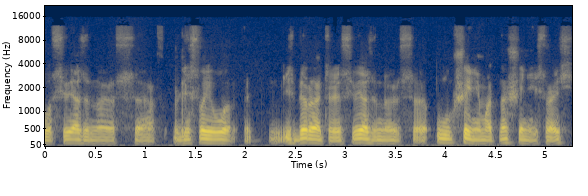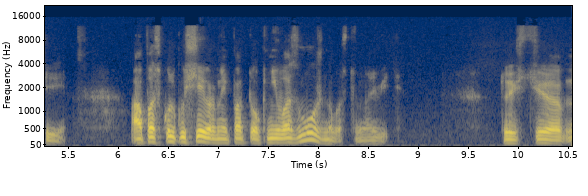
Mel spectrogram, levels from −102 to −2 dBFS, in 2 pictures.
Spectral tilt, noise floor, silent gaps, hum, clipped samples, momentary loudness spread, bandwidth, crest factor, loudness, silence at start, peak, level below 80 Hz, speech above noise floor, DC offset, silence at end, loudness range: -6.5 dB/octave; -62 dBFS; none; none; under 0.1%; 14 LU; 12.5 kHz; 18 dB; -21 LUFS; 0 s; -4 dBFS; -62 dBFS; 42 dB; under 0.1%; 0 s; 3 LU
